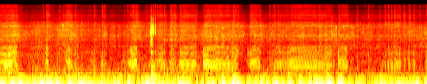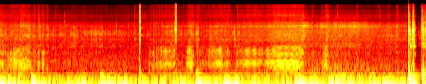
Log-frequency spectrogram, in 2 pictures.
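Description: Dirt bike engine revving up and down repeatedly as the throttle is worked along a rough wooded trail. A sharp knock comes near the end.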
